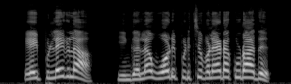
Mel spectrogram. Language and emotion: Tamil, angry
